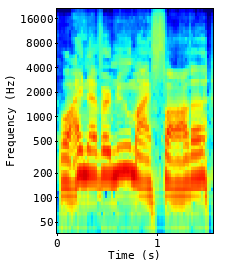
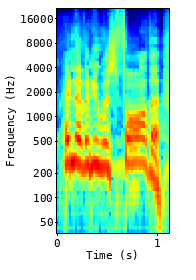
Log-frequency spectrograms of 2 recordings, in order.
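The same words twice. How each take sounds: First: Said in the usual way. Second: Much higher, sad-cartoon-shark voice; Bruce the shark impression. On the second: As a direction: squeak it out like the shark from Finding Nemo. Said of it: "Like Bruce from Finding Nemo, the shark".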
